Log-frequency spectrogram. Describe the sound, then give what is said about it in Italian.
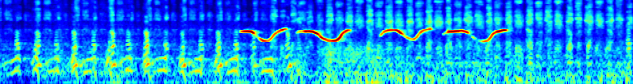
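A man whistles toward the sky by a fjord under the northern lights: four swooping, dipping notes in a steady sequence, clear, over a continuous rough rasping, rubbing noise that begins with rhythmic scraping strokes. “sta fischiando verso il cielo per attirarla a noi.”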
